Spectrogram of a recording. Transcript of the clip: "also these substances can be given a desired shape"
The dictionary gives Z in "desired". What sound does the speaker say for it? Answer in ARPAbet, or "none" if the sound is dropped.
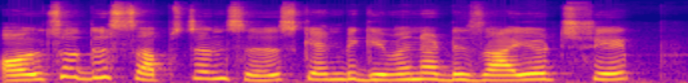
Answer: Z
